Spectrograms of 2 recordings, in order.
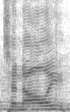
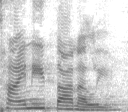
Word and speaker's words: Tiny Tali: I say it right tanali no I'm sorry this is what I wanted to go say your name right for me it's tiny Tali ah okay and what's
